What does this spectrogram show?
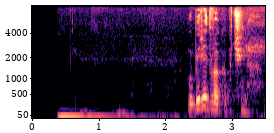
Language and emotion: Russian, neutral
